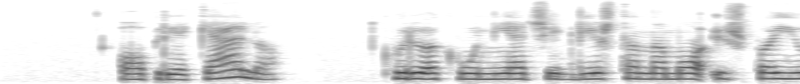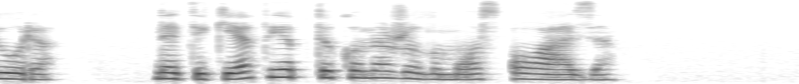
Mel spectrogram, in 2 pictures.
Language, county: Lithuanian, Vilnius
